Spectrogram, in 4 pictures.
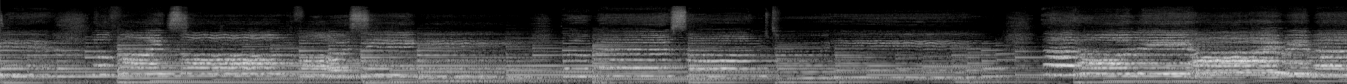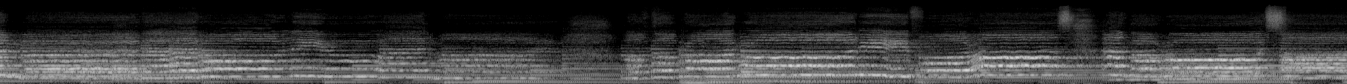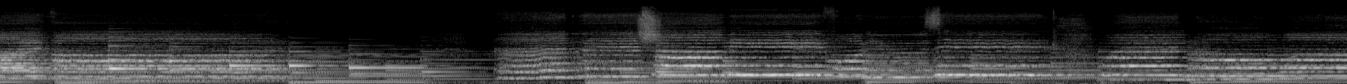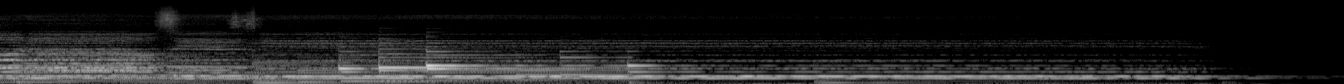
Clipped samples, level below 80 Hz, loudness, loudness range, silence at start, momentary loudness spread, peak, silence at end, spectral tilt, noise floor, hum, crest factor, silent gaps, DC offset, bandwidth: under 0.1%; -46 dBFS; -20 LUFS; 13 LU; 0 s; 16 LU; 0 dBFS; 1.35 s; -5 dB/octave; -66 dBFS; none; 20 dB; none; under 0.1%; 16 kHz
